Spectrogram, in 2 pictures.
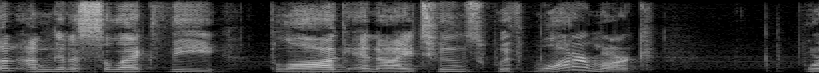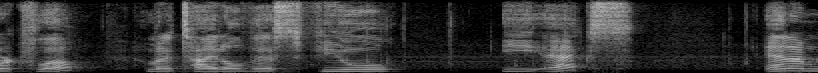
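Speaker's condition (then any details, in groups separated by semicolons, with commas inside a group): No condition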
